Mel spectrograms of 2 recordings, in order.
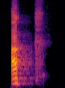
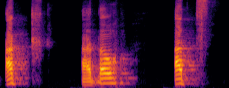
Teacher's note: Karena kalau ta dan kaf dia tidak bisa dikolkolahkan. Syiddah namun dia bocor anginnya.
